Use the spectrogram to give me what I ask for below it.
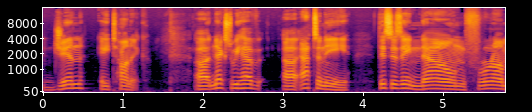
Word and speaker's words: atony: One, characterized by atony, which is the next word, but I just wanted to double check the pronunciation. Yes, it is atony.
